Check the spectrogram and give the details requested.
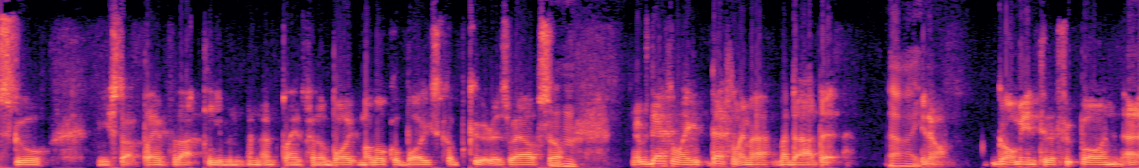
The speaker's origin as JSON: {"language": "English", "town": "Aberdeen", "region": "Scotland", "country": "United Kingdom", "tie": "born or raised there"}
